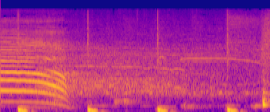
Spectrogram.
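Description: A loud crowd cheers and whoops at a live show in Vitória da Conquista, Brazil, with one long falling yell standing out at the start, over a steady thumping beat that repeats about every second.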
